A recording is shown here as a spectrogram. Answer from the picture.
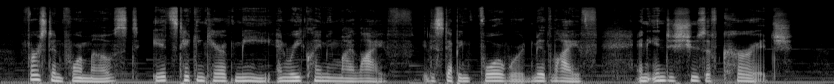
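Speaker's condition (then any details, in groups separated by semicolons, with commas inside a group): No condition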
